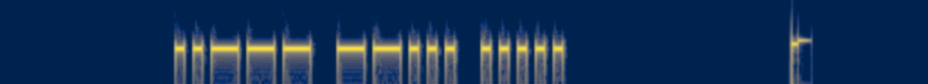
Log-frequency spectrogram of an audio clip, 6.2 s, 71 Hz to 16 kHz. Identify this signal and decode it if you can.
Morse code, heard as a keyed tone, about 20 wpm, 700 Hz. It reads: 275
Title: Three Letter-Number Combinations - 20wpm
